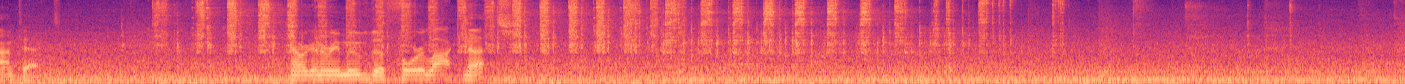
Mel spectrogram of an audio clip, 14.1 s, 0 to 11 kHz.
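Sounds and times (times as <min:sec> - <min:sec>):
ratchet wrench clicking: 0:01.5 - 0:10.7.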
